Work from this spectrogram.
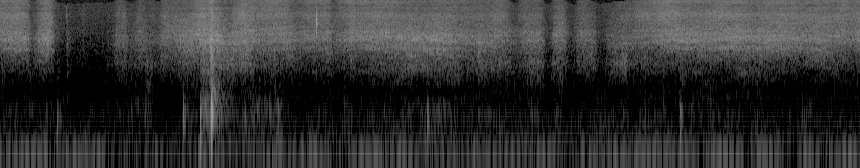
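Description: A hand strokes a kabuki makeup brush over the lid of a closed, hollow, pink rigid cardboard GlossyBox gift box resting on a blanket. The brushing is quiet and steady, with soft, low, rustling rubs and a brief sharper tick just after two seconds.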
